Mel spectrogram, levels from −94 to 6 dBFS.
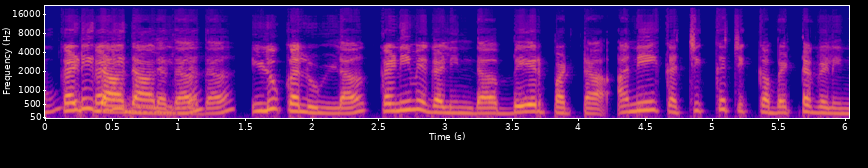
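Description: A speech recording shows two faults. Throughout, the audio has likely passed through Opus compression in its music (CELT) mode at a low rate, consistent with roughly 24 kbps. The encoder keeps each band's energy but lacks bits for fine detail, so it fills bands with folded or noisy content. Speech comes out rough and grainy rather than swirly, with plainly audible damage, though the full bandwidth survives up to about 20.3 kHz. From the start until 1.42 s, a doubled audio track is present, with a second copy of the same sound mixed in already under way. It trails the original by about a fifth of a second at roughly 5 dB quieter, full-band and dry with no room tail. It gives a clean, slap-like echo that stops abruptly at 1.42 s.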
